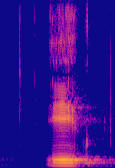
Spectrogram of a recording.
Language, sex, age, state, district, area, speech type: Hindi, male, 18-30, Rajasthan, Bharatpur, rural, read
